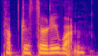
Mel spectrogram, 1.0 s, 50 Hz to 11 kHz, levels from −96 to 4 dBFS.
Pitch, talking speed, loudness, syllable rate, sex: 195 Hz, 180 wpm, -17 LUFS, 7.5 syllables/s, female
